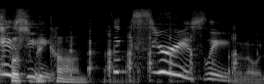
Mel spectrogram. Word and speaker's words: Cannes: cans?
